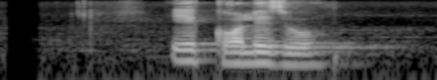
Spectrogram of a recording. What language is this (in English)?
Nepali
